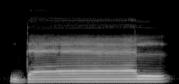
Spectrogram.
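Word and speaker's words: دال: জিহ্বার আগা এবং সামনের উপরে ২ দাঁতের গোড়া থেকে পাতলা সাউন্ডে উচ্চারণ করব দ্যাল, যেন দাল না হয়ে যায়।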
